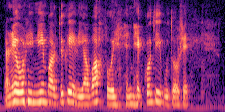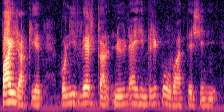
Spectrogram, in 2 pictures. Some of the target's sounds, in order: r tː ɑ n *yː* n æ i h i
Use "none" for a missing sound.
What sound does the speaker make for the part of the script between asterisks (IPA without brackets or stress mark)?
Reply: yː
